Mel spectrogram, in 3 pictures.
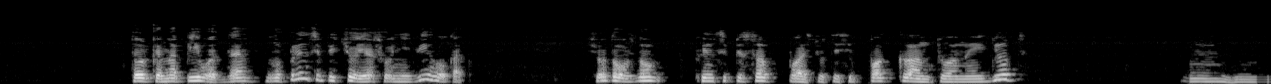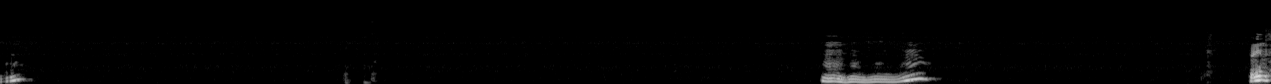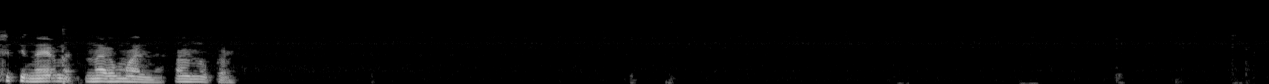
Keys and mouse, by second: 12.3 click, 12.8-16.3 drag, 16.6-24.8 middle drag, 26.1 KP_1, 29.3 click, 30.8-31.8 drag, 32.3-36.8 middle drag, 37.9 KP_3.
